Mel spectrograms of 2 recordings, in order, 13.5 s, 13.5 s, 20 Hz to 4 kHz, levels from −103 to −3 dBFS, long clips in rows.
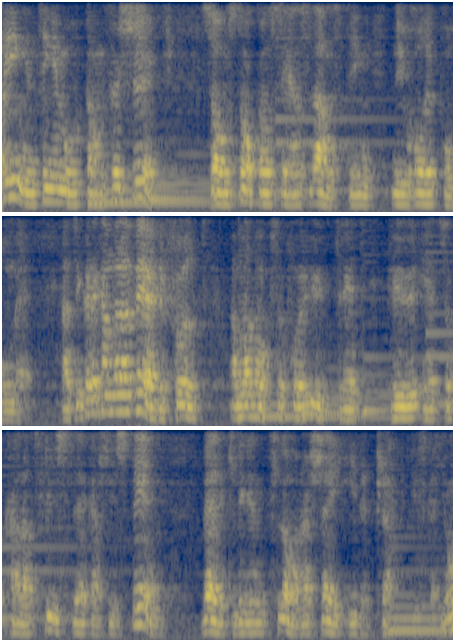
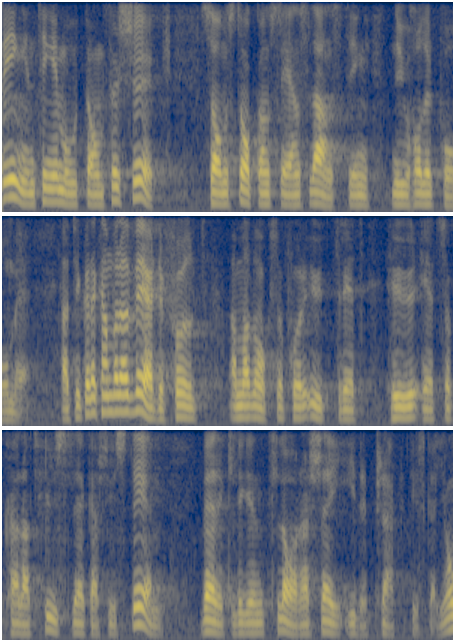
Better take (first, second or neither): second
